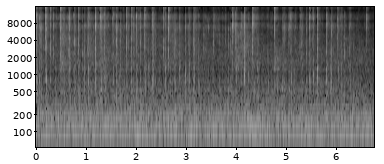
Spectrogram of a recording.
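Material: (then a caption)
Plastic. Fingertips type densely on the plastic keys of a silver aluminium MacBook keyboard resting on a white desk. A steady stream of soft, quick key clicks runs over a constant low rumble that fills most of the sound.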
